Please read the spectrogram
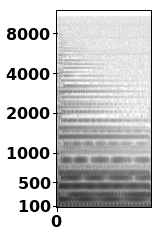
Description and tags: Jackson Dominion guitar run through a POD XT Live Mid- Pick-up. Random chord strum. Clean channel/ Bypass Effects.
chord, clean, electric, guitar, strum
